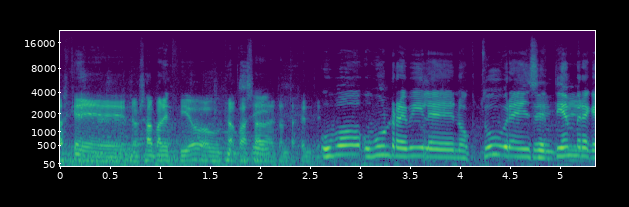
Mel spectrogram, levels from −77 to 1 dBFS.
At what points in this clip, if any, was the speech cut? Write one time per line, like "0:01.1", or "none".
none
